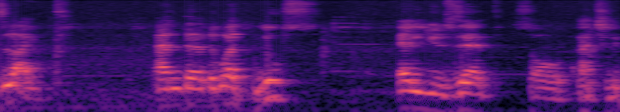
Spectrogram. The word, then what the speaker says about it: luz: And the word luz, L-U-Z, so actually this Z would be pronounced th in most of Spain, luz.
